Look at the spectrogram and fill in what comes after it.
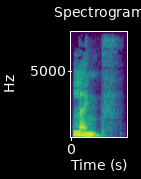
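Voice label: "length", British English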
